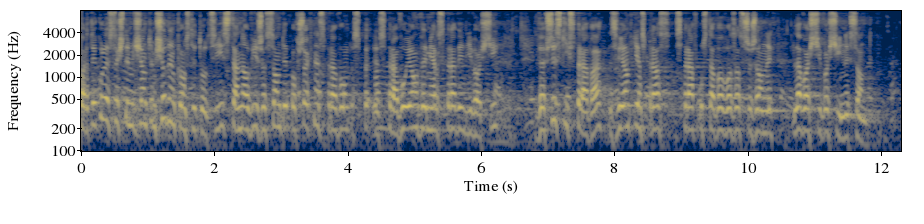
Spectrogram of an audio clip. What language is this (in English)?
Polish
